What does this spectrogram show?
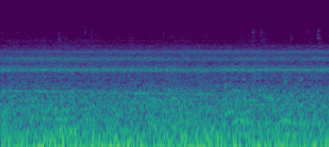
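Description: Station platform ambience beside a stopped electric commuter train with its doors open: a steady low rumble and hum, with a couple of faint, steady high tones over it.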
